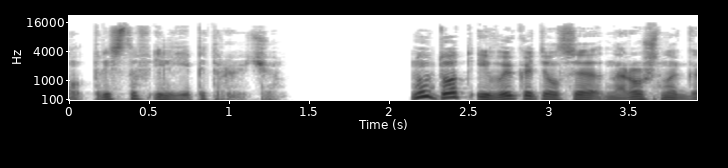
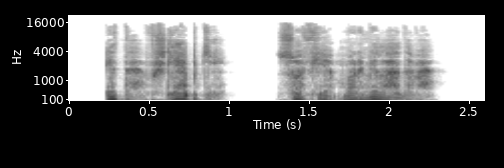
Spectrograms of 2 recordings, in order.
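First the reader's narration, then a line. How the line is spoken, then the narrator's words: Whispering in ear. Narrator (Russian): зашептал на ухо Заметов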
